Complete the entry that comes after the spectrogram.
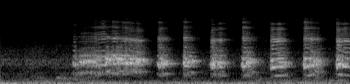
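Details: Hens in a farm coop, calm and feeding: one longer harsh squawk, then six evenly spaced nasal clucks, about three per second.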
